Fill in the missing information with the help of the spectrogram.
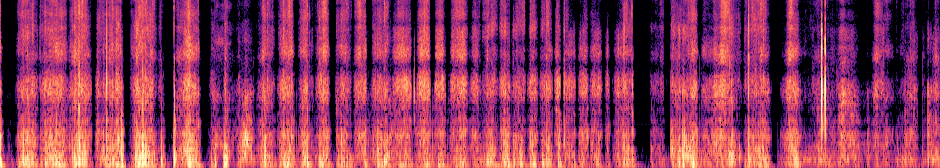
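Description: A single bamboo ear pick, held with painted nails, scrapes and pokes inside the hole of a hollow cork ring set in a plush mic ear. The result is a steady run of close, dry, low scratching and muffled rubbing, broken by short pauses.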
